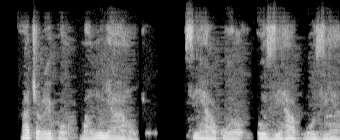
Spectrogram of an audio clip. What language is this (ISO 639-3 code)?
ibo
